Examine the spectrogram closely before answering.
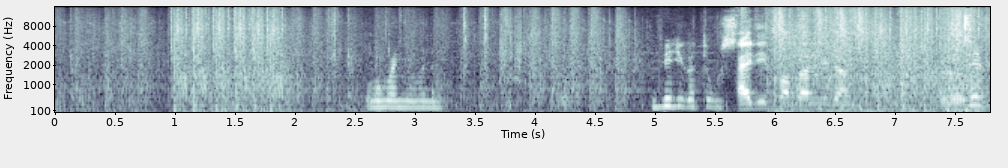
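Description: A pistol fires several sharp shots.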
